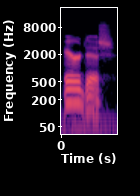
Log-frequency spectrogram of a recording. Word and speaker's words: Erdős: He reminded everyone that the correct Hungarian pronunciation is Erdős.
